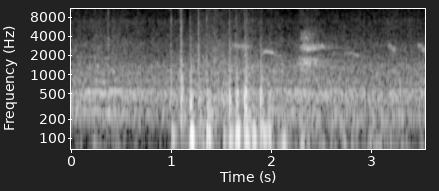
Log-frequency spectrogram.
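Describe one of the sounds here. A hive tool scrapes and knocks as a frame is pried loose.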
